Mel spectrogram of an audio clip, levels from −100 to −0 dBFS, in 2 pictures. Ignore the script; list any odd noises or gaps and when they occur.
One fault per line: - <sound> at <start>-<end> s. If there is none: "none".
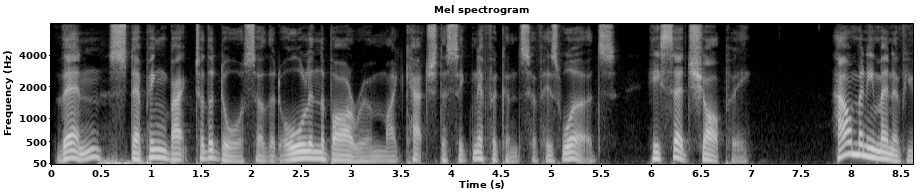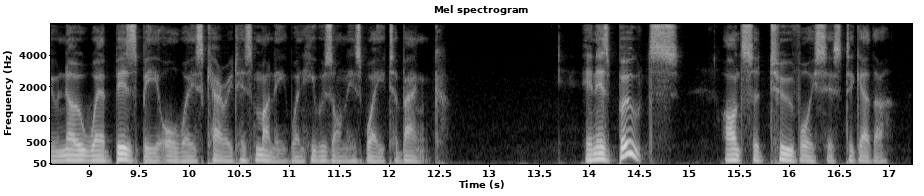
none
